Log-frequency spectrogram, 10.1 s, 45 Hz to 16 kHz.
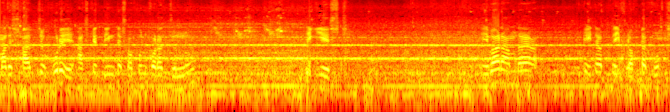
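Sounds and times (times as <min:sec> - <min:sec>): high-pitched whine: 0:00.0 - 0:10.0
vehicle low rumble: 0:00.0 - 0:10.0.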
